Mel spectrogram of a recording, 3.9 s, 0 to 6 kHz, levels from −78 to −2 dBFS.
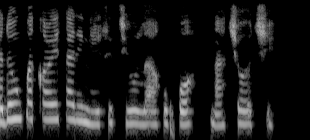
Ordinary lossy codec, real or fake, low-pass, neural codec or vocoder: none; real; 5.4 kHz; none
